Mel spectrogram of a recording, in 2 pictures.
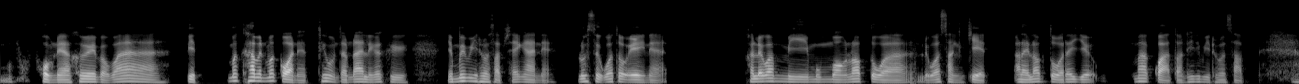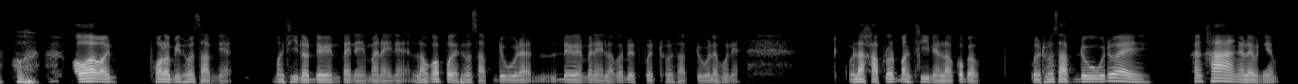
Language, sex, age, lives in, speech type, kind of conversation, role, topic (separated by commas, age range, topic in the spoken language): Thai, male, 25-29, Thailand, conversation, unstructured, none, คุณคิดว่าเทคโนโลยีช่วยให้คุณมีความสุขกับชีวิตมากขึ้นไหม?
